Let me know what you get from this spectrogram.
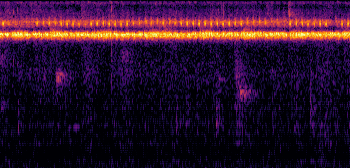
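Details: Crickets calling in the rain, a steady, unbroken high-pitched trill with shimmering overtones above it, holding one even level throughout while soft rain patter and scattered drips sound faintly underneath.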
